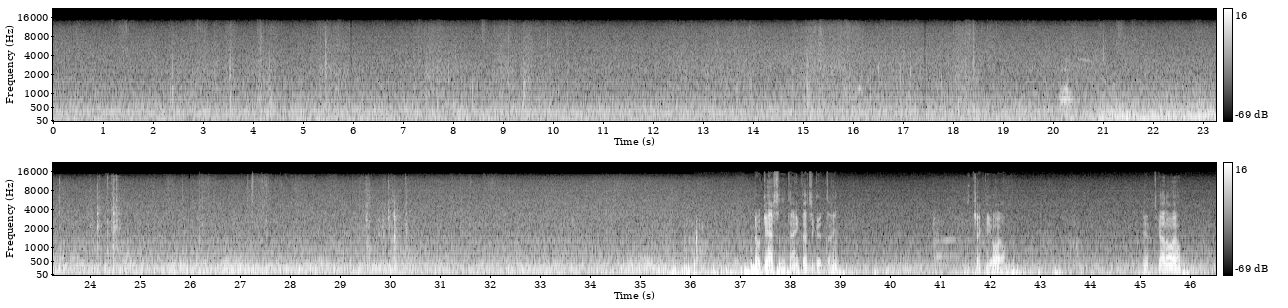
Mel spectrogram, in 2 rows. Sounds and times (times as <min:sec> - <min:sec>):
Speech: 0:37.3 - 0:39.0, 0:41.5 - 0:42.4, 0:45.1 - 0:45.9.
